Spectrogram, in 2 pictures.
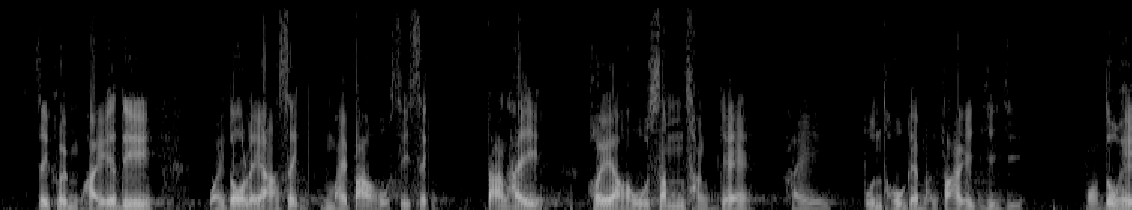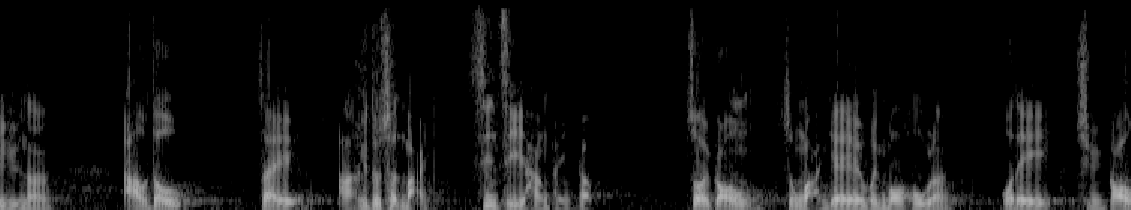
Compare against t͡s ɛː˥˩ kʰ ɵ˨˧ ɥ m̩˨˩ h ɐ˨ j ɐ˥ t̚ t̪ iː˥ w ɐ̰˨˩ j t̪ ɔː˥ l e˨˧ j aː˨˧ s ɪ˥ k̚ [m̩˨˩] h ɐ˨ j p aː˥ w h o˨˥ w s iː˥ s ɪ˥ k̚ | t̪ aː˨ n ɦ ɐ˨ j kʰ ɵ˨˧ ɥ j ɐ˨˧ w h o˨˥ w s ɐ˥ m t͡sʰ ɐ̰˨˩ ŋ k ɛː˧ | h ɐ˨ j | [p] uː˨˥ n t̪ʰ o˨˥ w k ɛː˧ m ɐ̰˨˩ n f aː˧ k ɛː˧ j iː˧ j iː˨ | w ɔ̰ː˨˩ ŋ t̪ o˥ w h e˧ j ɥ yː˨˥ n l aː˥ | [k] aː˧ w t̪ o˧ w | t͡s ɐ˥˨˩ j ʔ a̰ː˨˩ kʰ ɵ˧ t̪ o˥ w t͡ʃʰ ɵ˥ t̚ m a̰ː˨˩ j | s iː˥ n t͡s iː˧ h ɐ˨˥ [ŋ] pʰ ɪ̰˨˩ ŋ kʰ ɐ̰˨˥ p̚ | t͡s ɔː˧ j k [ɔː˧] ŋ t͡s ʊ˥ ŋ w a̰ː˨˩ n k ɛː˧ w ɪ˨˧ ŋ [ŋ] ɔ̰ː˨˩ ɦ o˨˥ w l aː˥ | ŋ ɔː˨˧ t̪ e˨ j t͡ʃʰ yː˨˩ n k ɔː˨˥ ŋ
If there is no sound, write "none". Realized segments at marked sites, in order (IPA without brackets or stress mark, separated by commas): m̩˨˩, p, ʔ, ŋ, ɔː˨˥, m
